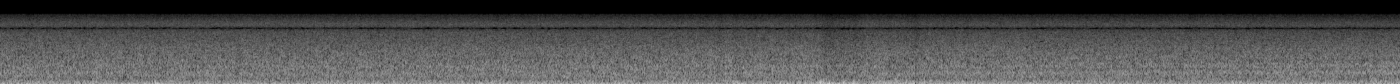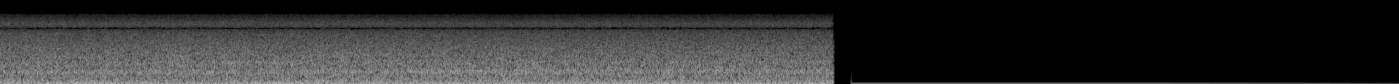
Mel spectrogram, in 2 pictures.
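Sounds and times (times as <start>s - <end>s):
water rushing over rocks: 0.0s - 22.4s.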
